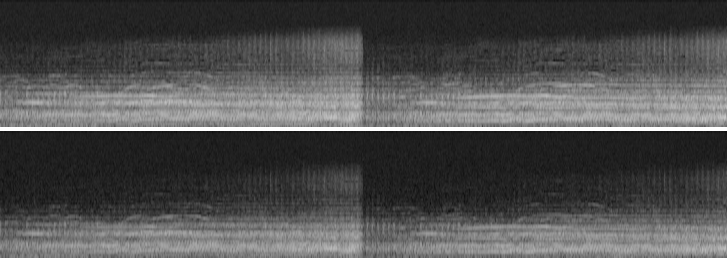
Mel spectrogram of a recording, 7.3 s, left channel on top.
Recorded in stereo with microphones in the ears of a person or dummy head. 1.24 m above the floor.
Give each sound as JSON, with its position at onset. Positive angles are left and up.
{"t": 0.0, "sound": "a helicopter", "side_deg": 60}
